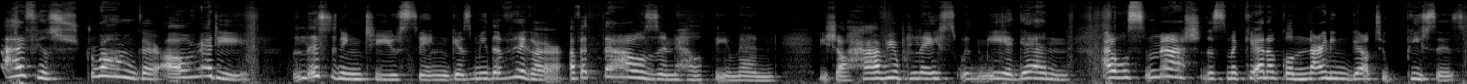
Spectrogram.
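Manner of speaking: rasping imperial voice. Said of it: "I really popped off with the rasping emperor".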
